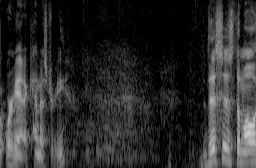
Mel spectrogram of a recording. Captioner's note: laughter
